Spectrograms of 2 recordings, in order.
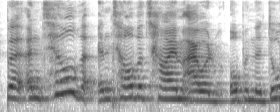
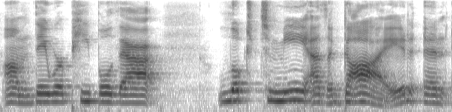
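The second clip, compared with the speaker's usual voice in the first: ordinary delivery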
